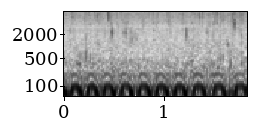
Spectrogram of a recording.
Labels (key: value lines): label: biophony
recorder: SoundTrap 300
